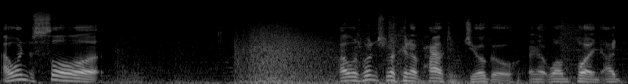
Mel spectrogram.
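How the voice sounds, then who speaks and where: A man's voice: mid-range voice, very animated, a little slow, music in the background. A young man streaming a game, chatting casually in a rambling, self-deprecating way that keeps trailing off mid-sentence. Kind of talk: casual chat while gaming.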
